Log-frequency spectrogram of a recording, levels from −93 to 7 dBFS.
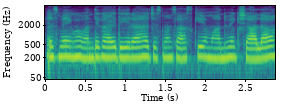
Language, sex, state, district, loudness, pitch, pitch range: Hindi, female, Chhattisgarh, Bastar, -12 LUFS, 210 Hz, 205-220 Hz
